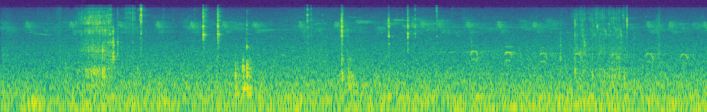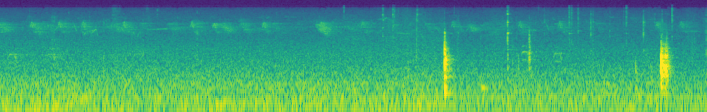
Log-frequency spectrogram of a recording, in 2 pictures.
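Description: Quiet eating with chopsticks: scattered light clicks and taps of chopsticks against the bowls and a sip of soup, with two sharper clinks near the end as chopsticks strike the porcelain rice bowl.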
